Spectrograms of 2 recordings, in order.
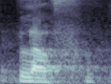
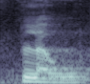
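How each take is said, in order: First: प्लफ said with a final f, the mistaken way; प्लफ as plaf, wrongly ending in f; wrong plough. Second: प्लव said plau, ending on the au vowel, no f; प्लव as plau, no final f; correct plough. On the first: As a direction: show the error: प्लफ ending in f. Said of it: "तो वो आपका wrong हो जाएगा". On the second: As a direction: give the right form प्लव, open au at the end. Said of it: "इसका जो sound होता है वो होता है". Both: Shown as a demonstration.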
